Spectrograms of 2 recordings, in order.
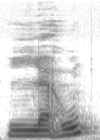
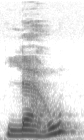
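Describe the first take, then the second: Both takes have the same delivery.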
